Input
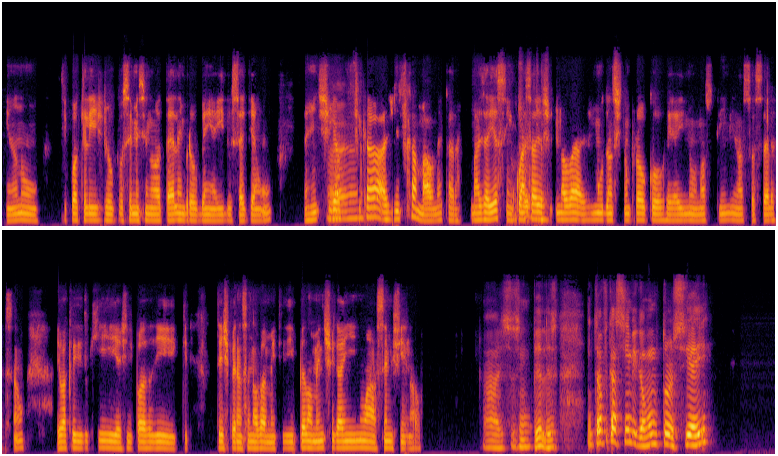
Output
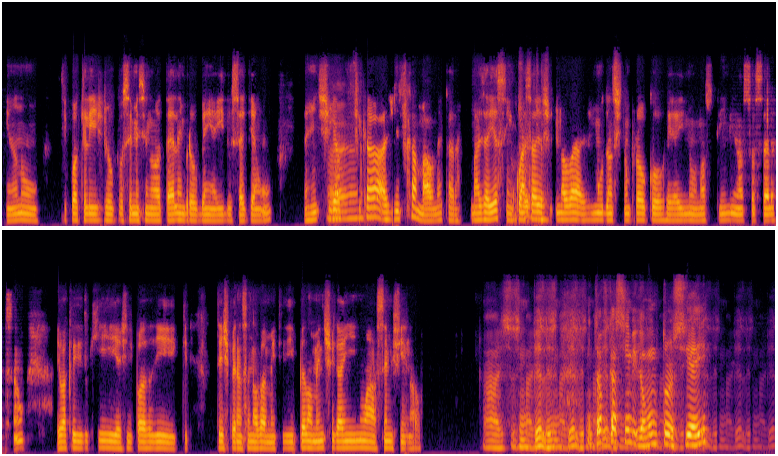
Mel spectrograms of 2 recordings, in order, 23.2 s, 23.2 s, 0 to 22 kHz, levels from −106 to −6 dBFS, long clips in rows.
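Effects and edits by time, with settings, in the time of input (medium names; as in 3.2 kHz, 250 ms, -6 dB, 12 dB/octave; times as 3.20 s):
10.92–12.11 s: comb 3.6 ms, depth 86%
18.96–19.82 s: echo throw 500 ms, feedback 65%, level -5.5 dB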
